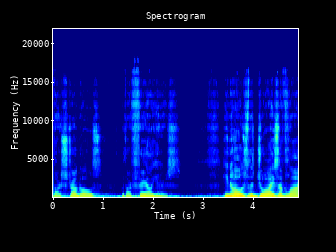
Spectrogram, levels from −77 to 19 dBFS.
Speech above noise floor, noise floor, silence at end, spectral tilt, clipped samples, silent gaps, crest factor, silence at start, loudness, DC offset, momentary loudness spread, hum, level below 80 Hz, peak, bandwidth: 24 dB; -45 dBFS; 0 s; -7.5 dB/octave; under 0.1%; none; 14 dB; 0 s; -22 LUFS; under 0.1%; 15 LU; none; -44 dBFS; -8 dBFS; 16.5 kHz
